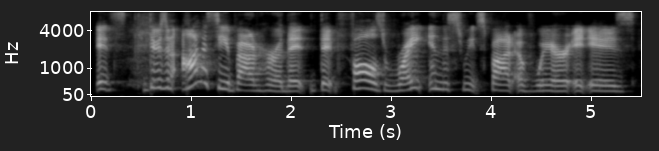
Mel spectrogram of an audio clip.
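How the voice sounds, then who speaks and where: A woman's voice: medium pitch, unhurried, bright, forceful tone. A woman co-hosting a reaction channel, talking through her thoughts casually and emphatically, with plenty of colloquial turns of phrase.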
